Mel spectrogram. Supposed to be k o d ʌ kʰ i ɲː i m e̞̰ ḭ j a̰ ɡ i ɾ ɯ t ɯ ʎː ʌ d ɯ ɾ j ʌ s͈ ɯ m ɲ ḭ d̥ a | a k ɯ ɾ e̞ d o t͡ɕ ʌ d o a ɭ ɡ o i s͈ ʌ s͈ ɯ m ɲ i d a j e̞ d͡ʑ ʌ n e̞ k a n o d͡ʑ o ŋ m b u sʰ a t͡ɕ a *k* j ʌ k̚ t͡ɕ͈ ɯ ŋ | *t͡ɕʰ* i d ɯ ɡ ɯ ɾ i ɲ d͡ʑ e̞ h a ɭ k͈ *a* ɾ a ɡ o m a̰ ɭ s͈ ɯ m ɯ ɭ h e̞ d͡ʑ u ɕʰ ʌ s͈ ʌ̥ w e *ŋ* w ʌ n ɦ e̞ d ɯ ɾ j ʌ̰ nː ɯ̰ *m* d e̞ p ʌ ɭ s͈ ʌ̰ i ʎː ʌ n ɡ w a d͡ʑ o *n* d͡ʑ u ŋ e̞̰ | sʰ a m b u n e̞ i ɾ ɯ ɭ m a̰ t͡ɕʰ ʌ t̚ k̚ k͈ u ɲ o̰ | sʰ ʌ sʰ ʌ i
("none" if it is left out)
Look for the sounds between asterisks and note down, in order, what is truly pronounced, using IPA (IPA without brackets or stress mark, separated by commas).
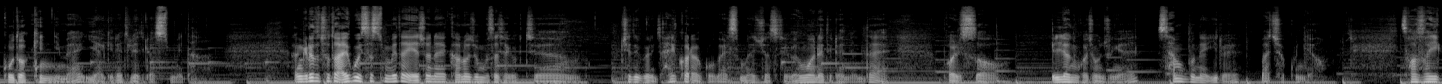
ɡ, t͡ɕʰ, ʌ, ŋ, n, ŋ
